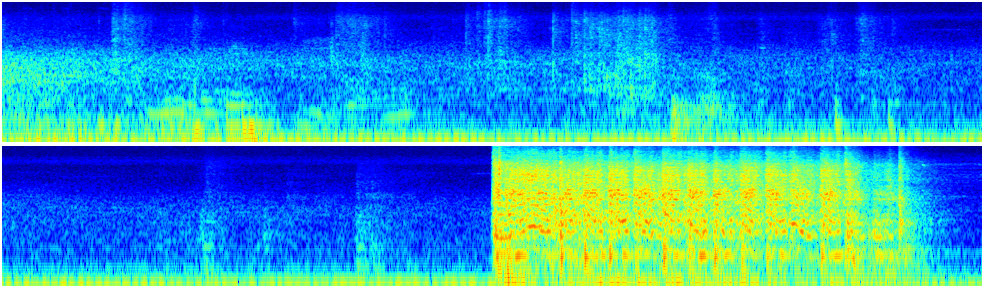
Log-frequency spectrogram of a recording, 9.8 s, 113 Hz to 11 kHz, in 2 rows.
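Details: 1963 Rambler Classic 660 that sat a long time: quiet hum, then about two seconds of loud, fast starter cranking that never catches; engine turns but has no ignition spark, points and condenser need cleaning.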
